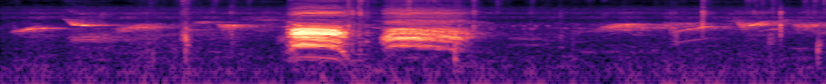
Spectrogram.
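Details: Two strong, grating caws back to back from a crow competing for food, surrounded by softer high squeaky calls and a faint background hum.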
